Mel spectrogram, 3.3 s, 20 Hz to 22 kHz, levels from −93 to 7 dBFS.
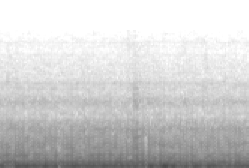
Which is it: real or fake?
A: fake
